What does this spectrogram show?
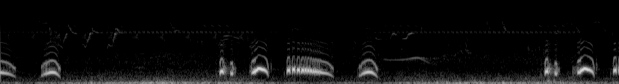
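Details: Deep-voiced trained spotted dove, sung as a lure so wild birds join quickly, with a single tossed 'kuk'. Low rounded hoots, a long descending coo, then the phrase starting again near the end, over a thin high tone.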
